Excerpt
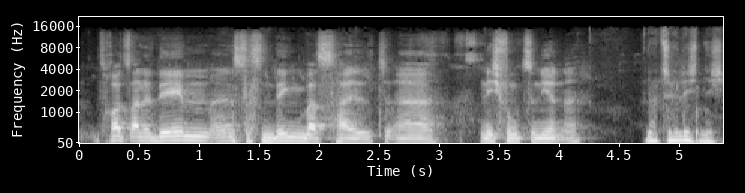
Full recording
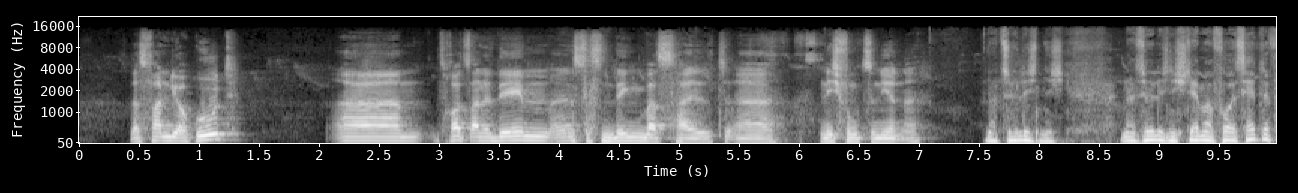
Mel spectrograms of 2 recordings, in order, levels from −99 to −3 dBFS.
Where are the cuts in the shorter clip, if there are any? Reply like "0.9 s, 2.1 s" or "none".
none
